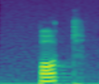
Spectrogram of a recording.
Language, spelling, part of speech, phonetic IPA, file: Czech, pod, preposition, [ˈpot], Cs-pod.ogg
- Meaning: 1. under (direction) 2. below, under (location)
